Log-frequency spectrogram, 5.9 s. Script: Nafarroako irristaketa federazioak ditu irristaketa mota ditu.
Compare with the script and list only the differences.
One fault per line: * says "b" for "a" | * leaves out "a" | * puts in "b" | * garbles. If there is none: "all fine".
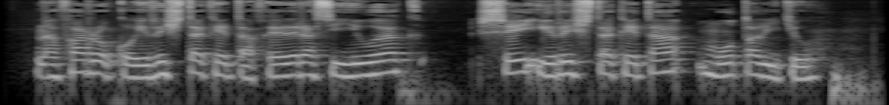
* says "sei" for "ditu"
